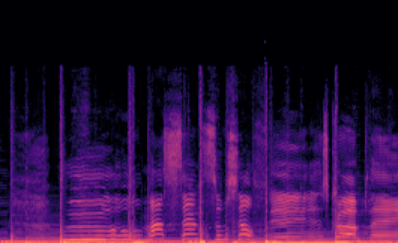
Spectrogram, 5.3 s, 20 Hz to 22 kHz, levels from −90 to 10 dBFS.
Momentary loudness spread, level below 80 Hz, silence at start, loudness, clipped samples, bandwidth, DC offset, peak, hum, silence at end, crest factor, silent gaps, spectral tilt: 6 LU; -36 dBFS; 0 s; -22 LUFS; under 0.1%; 13 kHz; under 0.1%; -6 dBFS; none; 0 s; 14 dB; none; -6.5 dB/octave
